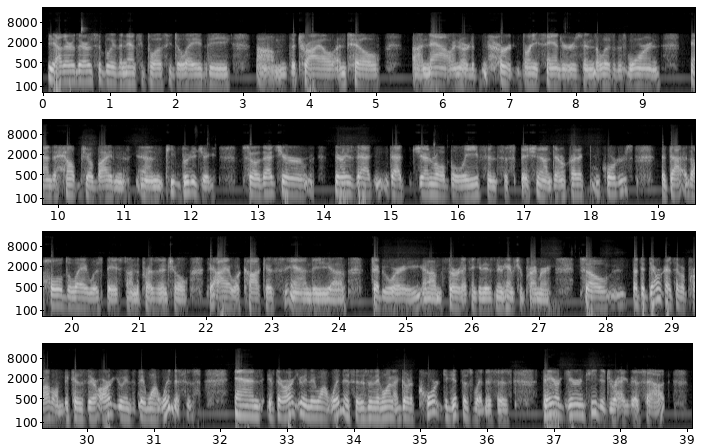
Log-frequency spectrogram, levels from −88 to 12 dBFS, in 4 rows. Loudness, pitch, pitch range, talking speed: -21 LUFS, 120 Hz, 110-145 Hz, 170 wpm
